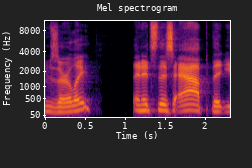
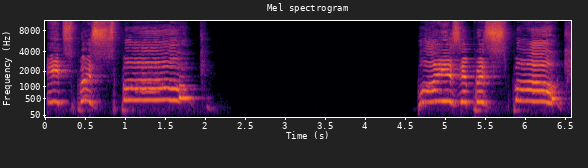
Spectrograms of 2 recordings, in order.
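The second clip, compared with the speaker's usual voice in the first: very high, slow cackling madman; drawn-out high mad villain voice; mad scientist; much slower than usual. Pretend. Mocking the word bespoke.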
